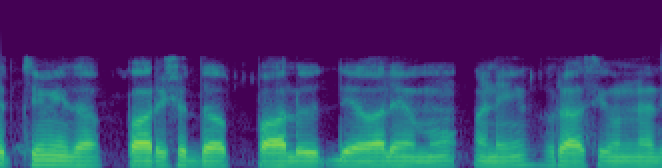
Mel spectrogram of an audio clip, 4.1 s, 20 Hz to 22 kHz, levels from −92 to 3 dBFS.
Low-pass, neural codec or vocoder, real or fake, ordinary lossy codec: 5.4 kHz; codec, 44.1 kHz, 7.8 kbps, DAC; fake; none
